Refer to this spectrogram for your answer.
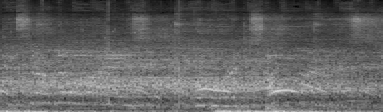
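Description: A steady roar of crowd cheering to welcome a professional showboat basketball player onto the court, with scattered whoops and rising yells breaking through the dense, continuous noise; no clear speech stands out.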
